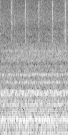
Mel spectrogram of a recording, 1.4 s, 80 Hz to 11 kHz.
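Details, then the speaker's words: Vevor 5kW diesel heater just after ignition on first startup, on max heat setting, fuel flowing: steady burner roar with two even tones and crisp pump tick about four times a second; running cleanly. "I do have fuel running through that [Music] line it's really starting to pick up now as you can hear the pump"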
